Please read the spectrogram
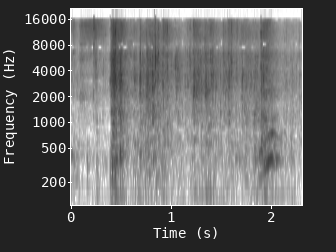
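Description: Plastic drink bottles being gathered up by hand: a sharp knock about half a second in, then crinkling and rustling of plastic. Near the end there is a short, low hum of a voice.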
